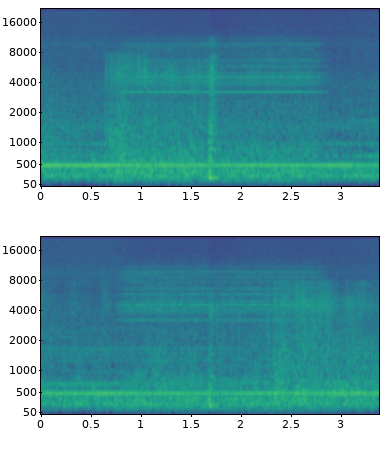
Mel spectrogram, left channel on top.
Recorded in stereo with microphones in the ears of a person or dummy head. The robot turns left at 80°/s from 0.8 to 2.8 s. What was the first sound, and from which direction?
A snare drum, 50° left (ahead or behind).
